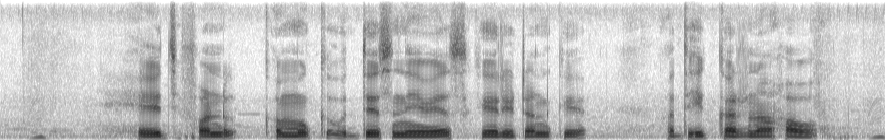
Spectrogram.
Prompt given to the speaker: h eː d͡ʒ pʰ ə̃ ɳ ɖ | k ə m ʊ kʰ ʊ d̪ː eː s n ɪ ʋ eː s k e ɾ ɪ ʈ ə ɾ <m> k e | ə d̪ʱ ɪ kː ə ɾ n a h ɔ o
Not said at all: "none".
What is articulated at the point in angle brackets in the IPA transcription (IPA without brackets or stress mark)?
n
